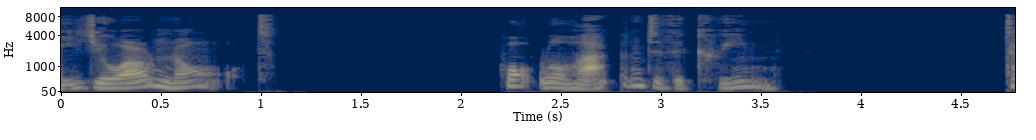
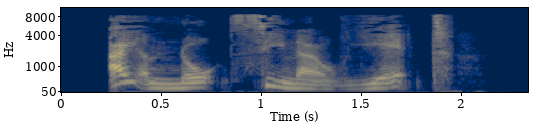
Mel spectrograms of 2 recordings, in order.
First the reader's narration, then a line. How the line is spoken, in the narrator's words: snapped Oracle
